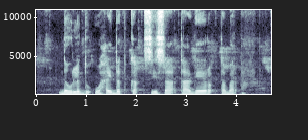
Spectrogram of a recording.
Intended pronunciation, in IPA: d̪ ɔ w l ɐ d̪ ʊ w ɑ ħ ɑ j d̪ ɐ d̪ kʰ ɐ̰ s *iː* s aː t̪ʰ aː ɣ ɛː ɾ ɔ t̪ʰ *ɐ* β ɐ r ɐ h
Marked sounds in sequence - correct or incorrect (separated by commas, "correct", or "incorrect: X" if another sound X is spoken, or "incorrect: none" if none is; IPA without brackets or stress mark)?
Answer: correct, correct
